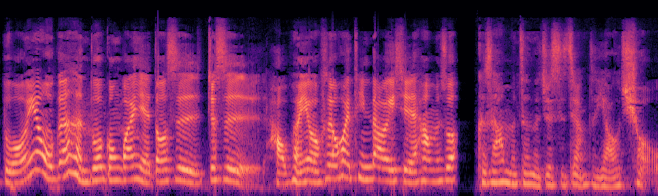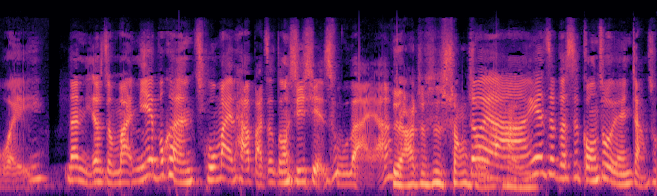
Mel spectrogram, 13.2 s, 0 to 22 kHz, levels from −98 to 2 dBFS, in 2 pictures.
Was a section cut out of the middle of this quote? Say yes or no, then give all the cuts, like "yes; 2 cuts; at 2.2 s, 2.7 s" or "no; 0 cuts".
no; 0 cuts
